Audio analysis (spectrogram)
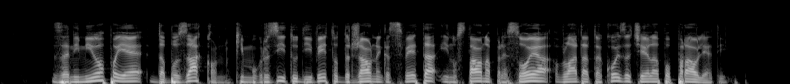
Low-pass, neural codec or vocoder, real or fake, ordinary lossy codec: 7.2 kHz; none; real; none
